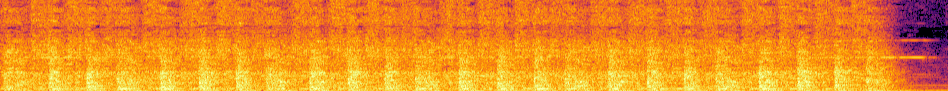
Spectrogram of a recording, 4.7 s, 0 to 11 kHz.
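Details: Honda K24A2-swapped Fiero GT on first start attempt with old gas: steady starter cranking near three pulses a second that never fires before stopping; no spark or injection because the cam and crank (TDC) sensors are unplugged.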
